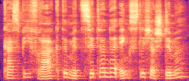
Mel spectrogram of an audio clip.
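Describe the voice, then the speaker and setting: A man narrating a fairy-tale audio story in an expressive storybook manner. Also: fairly high pitch, unhurried.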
